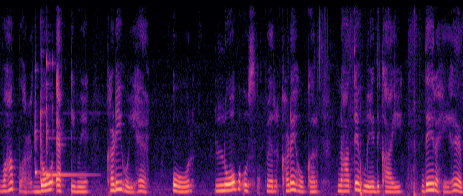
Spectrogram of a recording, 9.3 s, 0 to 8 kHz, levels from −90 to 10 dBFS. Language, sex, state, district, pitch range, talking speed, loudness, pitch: Hindi, female, Himachal Pradesh, Shimla, 200-245 Hz, 125 wpm, -16 LUFS, 220 Hz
